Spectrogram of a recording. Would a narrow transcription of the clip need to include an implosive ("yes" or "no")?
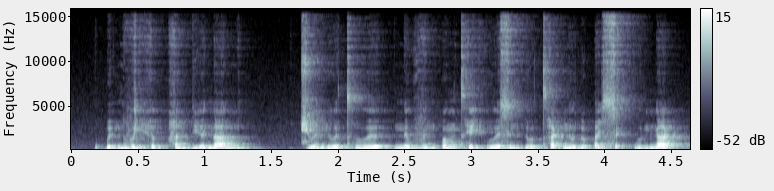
yes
